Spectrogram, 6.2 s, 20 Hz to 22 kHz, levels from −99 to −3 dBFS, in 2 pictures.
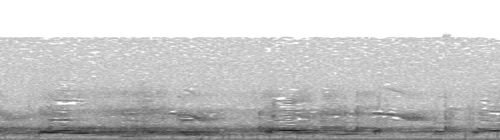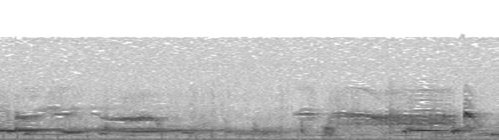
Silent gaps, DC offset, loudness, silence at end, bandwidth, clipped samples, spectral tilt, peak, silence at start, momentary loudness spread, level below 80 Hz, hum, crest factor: none; under 0.1%; -25 LUFS; 0 s; 16.5 kHz; under 0.1%; -2 dB/octave; -10 dBFS; 0 s; 18 LU; -46 dBFS; none; 18 dB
